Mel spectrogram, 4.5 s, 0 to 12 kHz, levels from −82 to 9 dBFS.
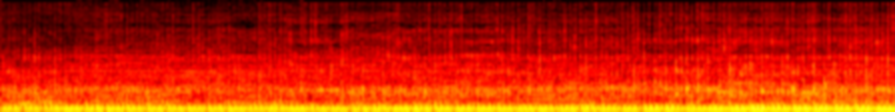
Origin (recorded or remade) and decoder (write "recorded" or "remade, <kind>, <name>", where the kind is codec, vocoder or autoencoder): remade, codec, SNAC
